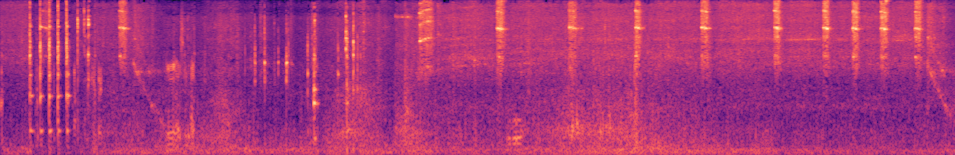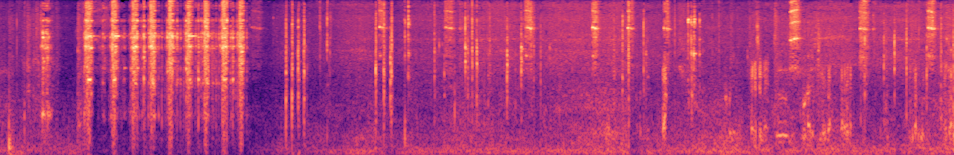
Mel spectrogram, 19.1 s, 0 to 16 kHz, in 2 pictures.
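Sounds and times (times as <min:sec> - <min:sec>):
metal tools clicking and scraping: 0:00.3 - 0:01.4, 0:07.0 - 0:16.6.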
